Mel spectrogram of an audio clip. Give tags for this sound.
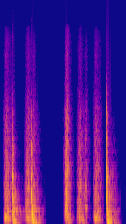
quarterstaff; staff; staff-hit

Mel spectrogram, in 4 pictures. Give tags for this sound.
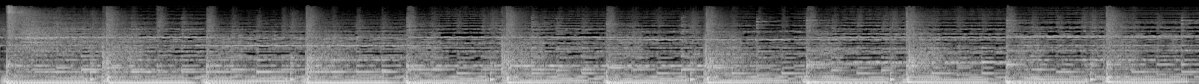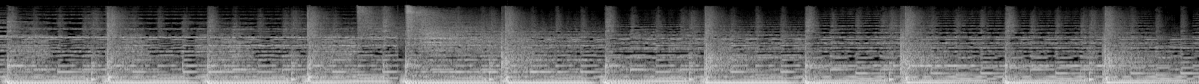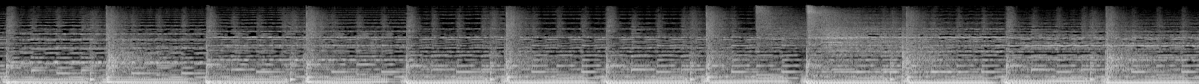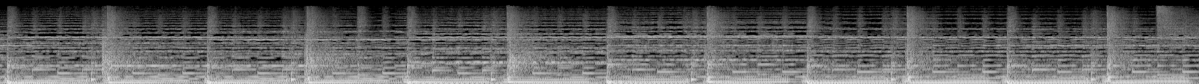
battle; game; gamedev; gamedeveloping; games; gaming; indiedev; indiegamedev; loop; music; music-loop; victory; videogame; Video-Game; videogames; war

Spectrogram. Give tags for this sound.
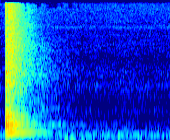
bongo; drum; kit

